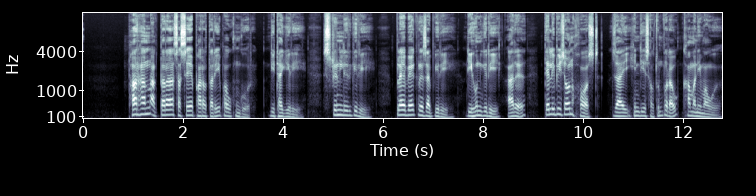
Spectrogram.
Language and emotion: Bodo, neutral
